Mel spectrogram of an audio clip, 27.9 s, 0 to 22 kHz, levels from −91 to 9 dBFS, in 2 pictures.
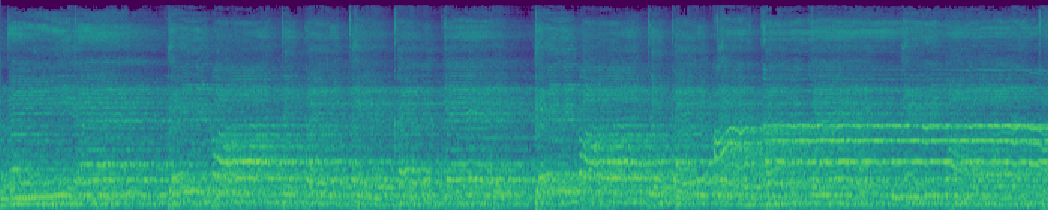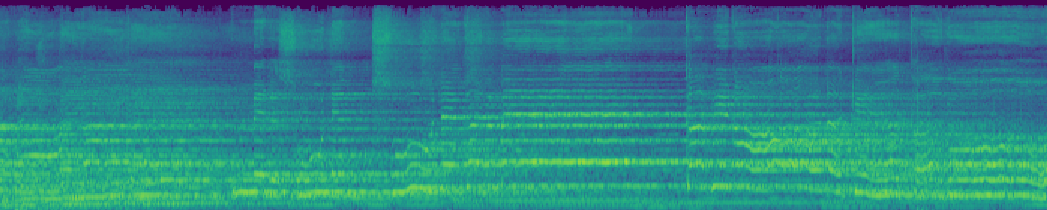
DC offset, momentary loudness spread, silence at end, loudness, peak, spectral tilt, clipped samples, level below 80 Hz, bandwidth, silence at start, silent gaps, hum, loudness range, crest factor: under 0.1%; 5 LU; 0 s; -13 LUFS; 0 dBFS; -4.5 dB/octave; under 0.1%; -40 dBFS; over 20 kHz; 0 s; none; none; 3 LU; 14 dB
